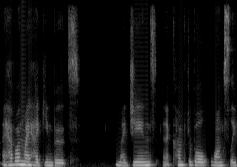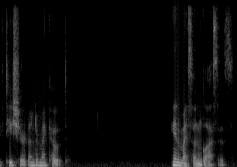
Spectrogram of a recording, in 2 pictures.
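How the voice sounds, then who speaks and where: A woman leads a guided visualization. Her voice is very soft-edged and mellow, at an average pitch for a woman. She speaks soothingly and without hurry, leaving pauses between short phrases as she narrates in the first person. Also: steady tone.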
